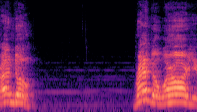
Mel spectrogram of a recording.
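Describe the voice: Shouting in a put-on character voice, a man pitches his voice high. Faint music plays in the background.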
